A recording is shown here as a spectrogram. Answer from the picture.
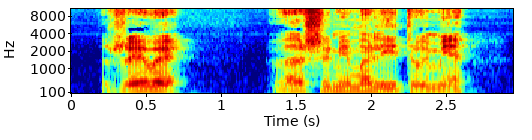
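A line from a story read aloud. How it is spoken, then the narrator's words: Grumbled. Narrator (Russian): пробурчал Сергей Макарович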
